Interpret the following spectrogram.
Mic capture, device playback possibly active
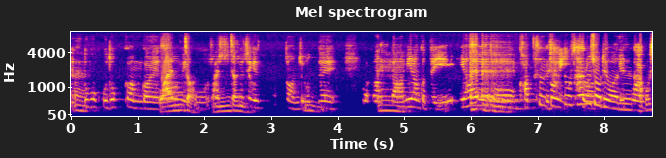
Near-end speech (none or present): present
